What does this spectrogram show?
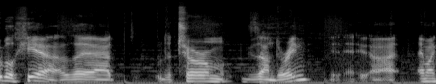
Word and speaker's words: Xandering: first dungeon, you will hear that the term Xandering. Am I correctly pronouncing it? Xandering, yeah. Yeah, Xandering.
